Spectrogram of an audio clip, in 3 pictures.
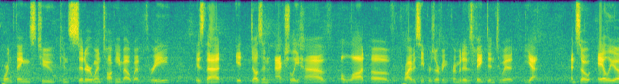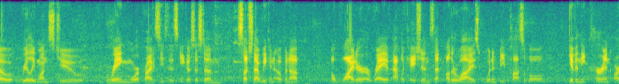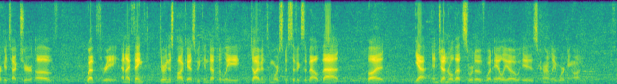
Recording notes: LIVE ON THE SHOWFLOOR at VIVA TECH 2022. Unfortunately, this conversation was cut short.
